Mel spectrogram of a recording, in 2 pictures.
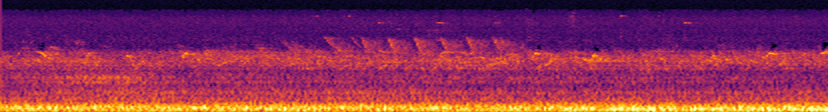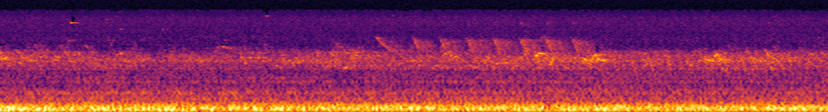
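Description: Birds calling over a steady low rumble, with two rapid rattling trills about two seconds long, one a few seconds in and one about twelve seconds in, and scattered short chirps between them.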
